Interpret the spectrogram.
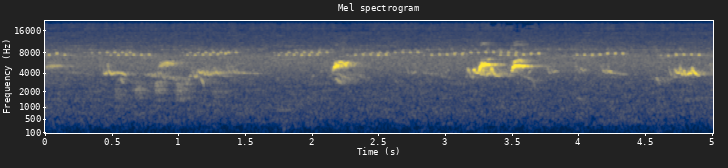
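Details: Winter flock of lesser redpolls, mainly females, eating seeds from alder cones in the Maungakotukutuku Valley, Kapiti, New Zealand. A few sharp, loud high chirps, some doubled, rise above a quiet background of insect buzzing.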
